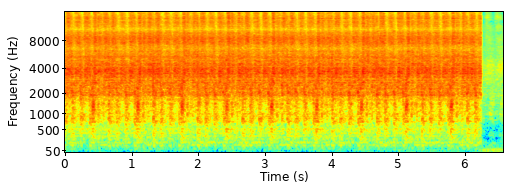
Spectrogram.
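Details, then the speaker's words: Cummins diesel motorhome with 39k miles, leaking hard fuel feed line patched with rubber line and tank pressurized: slow cranking, about ninety beats a minute, never catches. Air enters the leaking fuel feed, and two new leaks appeared in the same line. "So probably what we'll do next is when we try to start it, we'll pressurize the tank again to help push fuel up to the injector pump so we're not pulling all the air that's in it."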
